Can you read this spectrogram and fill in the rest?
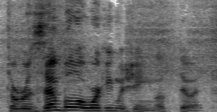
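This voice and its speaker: A man's voice: on the high side, very animated, fast, a little mellow, slight background noise. A man streaming a visual novel, chatting casually and sarcastically, often restarting his sentences. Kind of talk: casual livestream commentary. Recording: dull lo-fi stream mic with game music behind. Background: faint game music.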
